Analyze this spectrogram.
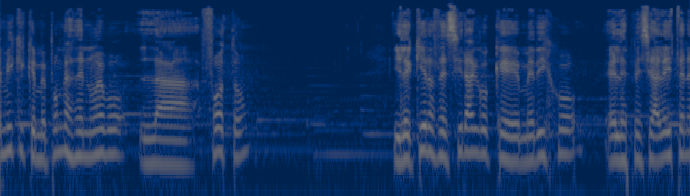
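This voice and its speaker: Pastor, hombre, tono algo alto, sermón enfático; sala con eco largo y música suave de fondo. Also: male voice, on the high side, a little mellow, long reverb tail. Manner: emphatic, addresses the congregation directly. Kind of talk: sermon.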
